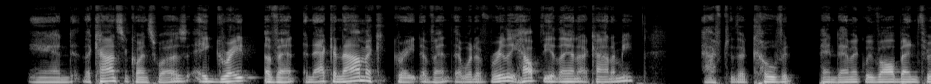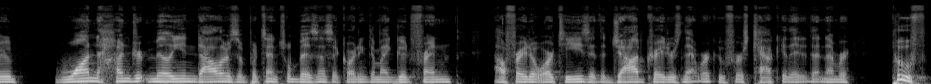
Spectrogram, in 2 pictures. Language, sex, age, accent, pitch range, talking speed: English, male, 50-69, American, 105-120 Hz, 160 wpm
